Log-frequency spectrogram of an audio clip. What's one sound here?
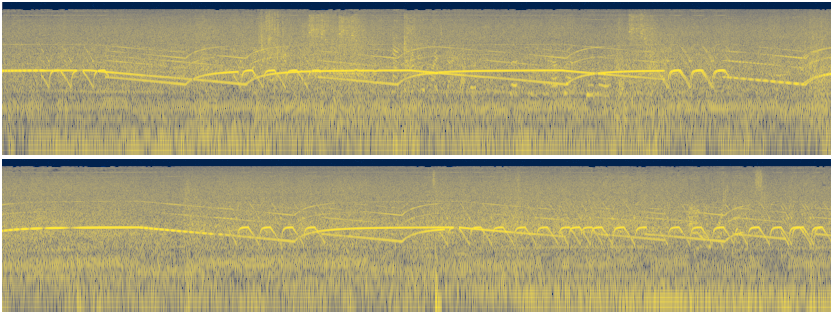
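Police sirens wail and warble close by.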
